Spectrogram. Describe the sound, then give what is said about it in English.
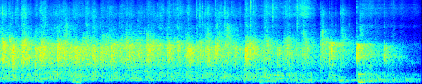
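Audience applause fills a church as a woman comes up onto the stage: steady, continuous clapping from many hands, holding loud throughout with a brief swell near the end. “And I want you to give her a hand as she comes up.”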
